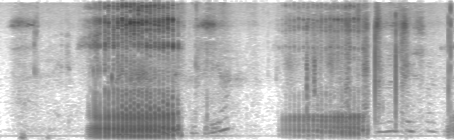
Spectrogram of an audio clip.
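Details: A sleeping French bulldog puppy snores in long, rattling, fluttering breaths, each lasting about a second.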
